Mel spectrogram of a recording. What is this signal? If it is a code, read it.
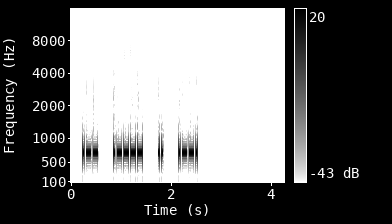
Morse code, heard as a keyed tone, about 36 wpm, spaced as for 20 wpm, 700 Hz. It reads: W1IP
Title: USA Call Signs - 4 Characters - 3x Character Spacing - 35wpm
